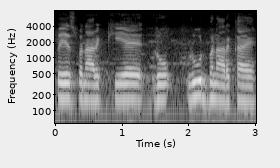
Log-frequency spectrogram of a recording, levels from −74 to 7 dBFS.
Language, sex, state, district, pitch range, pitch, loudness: Hindi, male, Rajasthan, Jaipur, 150-165 Hz, 155 Hz, -14 LUFS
